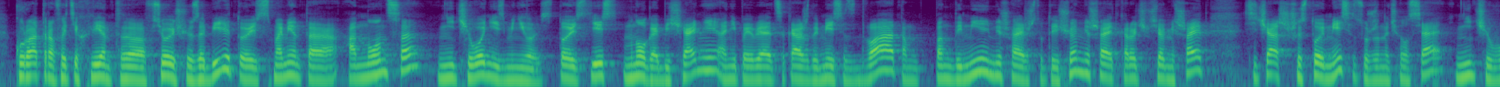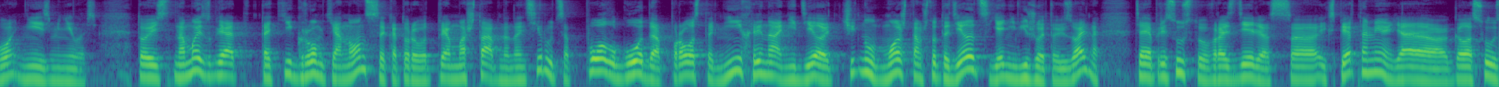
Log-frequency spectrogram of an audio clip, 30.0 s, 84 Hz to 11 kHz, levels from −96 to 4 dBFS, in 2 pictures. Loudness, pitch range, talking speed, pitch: -24 LUFS, 130-165 Hz, 155 wpm, 145 Hz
